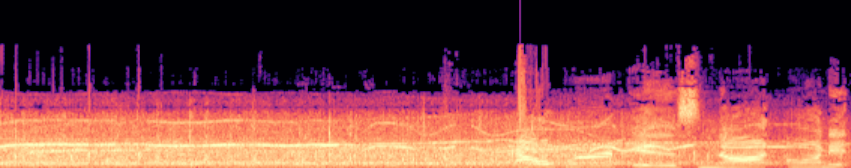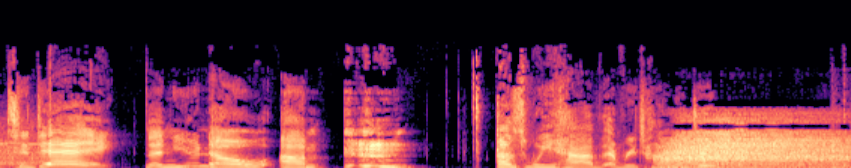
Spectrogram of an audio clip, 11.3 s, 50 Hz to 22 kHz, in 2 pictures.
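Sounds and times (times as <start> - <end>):
applause sound effect of a crowd clapping: 0.0 - 6.0
cheering noise: 0.0 - 6.4
speech: 4.6 - 10.8.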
